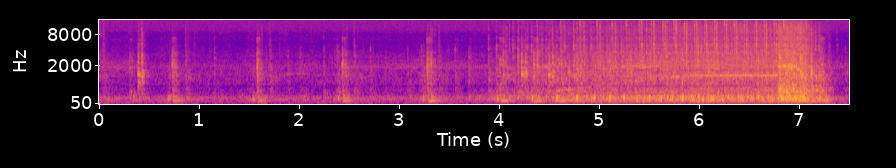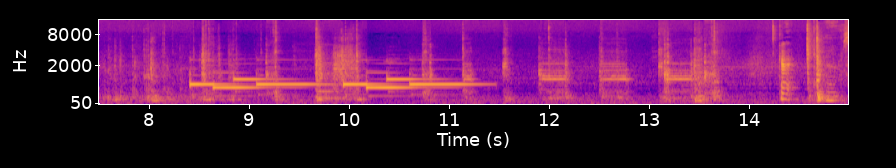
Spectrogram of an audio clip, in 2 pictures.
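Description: Computerized embroidery machine running a tack-down stitch on a paisley belt bag, a dense mechanical whir that builds for a few seconds and then stops abruptly, followed by scattered clicks and short electronic beeps.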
